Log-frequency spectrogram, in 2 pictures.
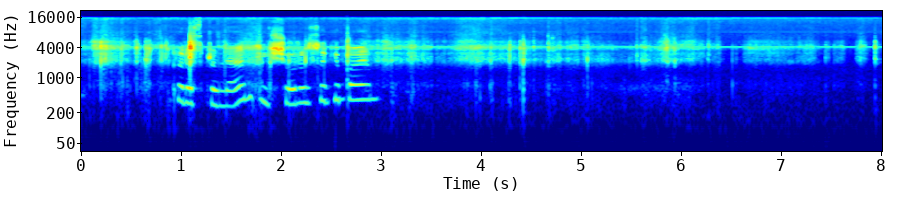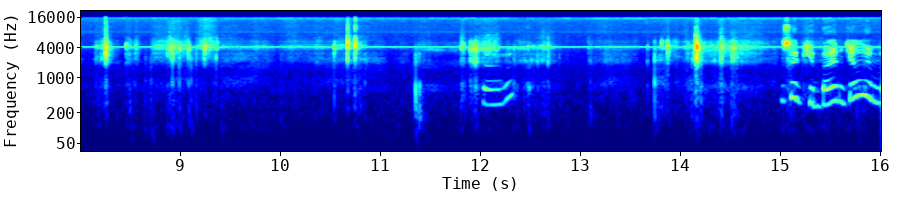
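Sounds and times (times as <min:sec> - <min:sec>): paper rustling and crackling: 0:00.0 - 0:09.4, 0:13.7 - 0:14.6
faint high-pitched whine: 0:00.0 - 0:16.0.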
